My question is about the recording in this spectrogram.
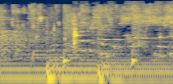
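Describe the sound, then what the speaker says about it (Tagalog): Running tap water splashes steadily into a sink as fish is rinsed, a continuous close wash of water with small bumps and drips from handling. "babanlawan po natin ng babanlawan hanggang sa luminaw po ang ating tubig at para hindi po malangsa ang ating isda"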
